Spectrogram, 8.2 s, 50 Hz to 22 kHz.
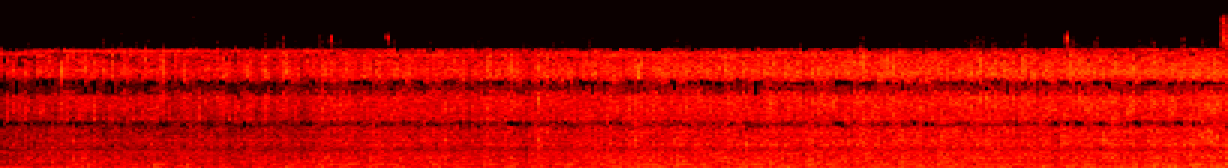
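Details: Lectric XP trike right rear axle after replacing the failed 20x35x9 mm bearing, test spin before refitting: steady, even whir as the wheel spins freely, no grinding, clicking or rumble; the new bearing runs smooth.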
